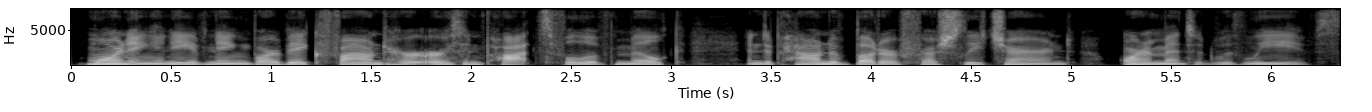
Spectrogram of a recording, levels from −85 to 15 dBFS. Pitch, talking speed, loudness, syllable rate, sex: 195 Hz, 200 wpm, -18 LUFS, 5.8 syllables/s, female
